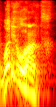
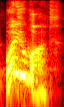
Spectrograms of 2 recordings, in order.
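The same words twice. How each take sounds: First: Higher, amused question; Krishna calmly facing down a monster; unbothered Krishna. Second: High, bright, unafraid question; Krishna calmly facing down a monster; unbothered Krishna. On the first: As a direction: toss it off lightly, unafraid. Krishna again unafraid. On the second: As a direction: ask it as if the monster is nothing. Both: Acted.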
